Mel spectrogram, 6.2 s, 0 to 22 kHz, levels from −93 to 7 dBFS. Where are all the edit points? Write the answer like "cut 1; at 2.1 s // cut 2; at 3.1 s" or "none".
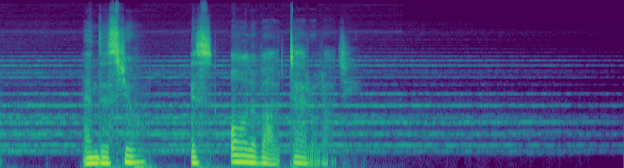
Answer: none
